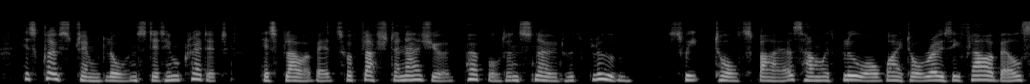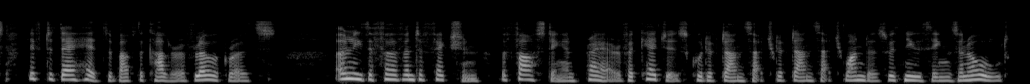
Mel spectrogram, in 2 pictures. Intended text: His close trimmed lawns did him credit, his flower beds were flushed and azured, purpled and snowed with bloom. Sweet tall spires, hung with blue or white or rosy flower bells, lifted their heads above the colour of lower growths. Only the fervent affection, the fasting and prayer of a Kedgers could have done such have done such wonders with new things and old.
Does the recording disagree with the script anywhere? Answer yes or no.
no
